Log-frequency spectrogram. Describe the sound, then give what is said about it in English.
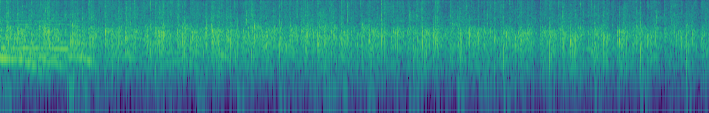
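Sustained audience applause welcoming guest Nelson Franklin, a dense wash of many hands clapping at steady loudness for several seconds, with a brief tonal note at the very start and no clear speech. “And my fourth guest, let's hear it for Nelson Franklin, everybody.”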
